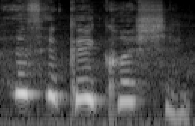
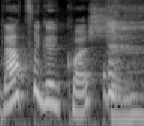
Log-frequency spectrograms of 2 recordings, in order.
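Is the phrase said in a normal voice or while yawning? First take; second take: yawning; normal. First: It is said through a yawn. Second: It is said in a clear, unyawning voice. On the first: The speaker sounds bored by the question. The speaker calls it wrong. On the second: The speaker sincerely likes the question. The speaker calls it right.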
